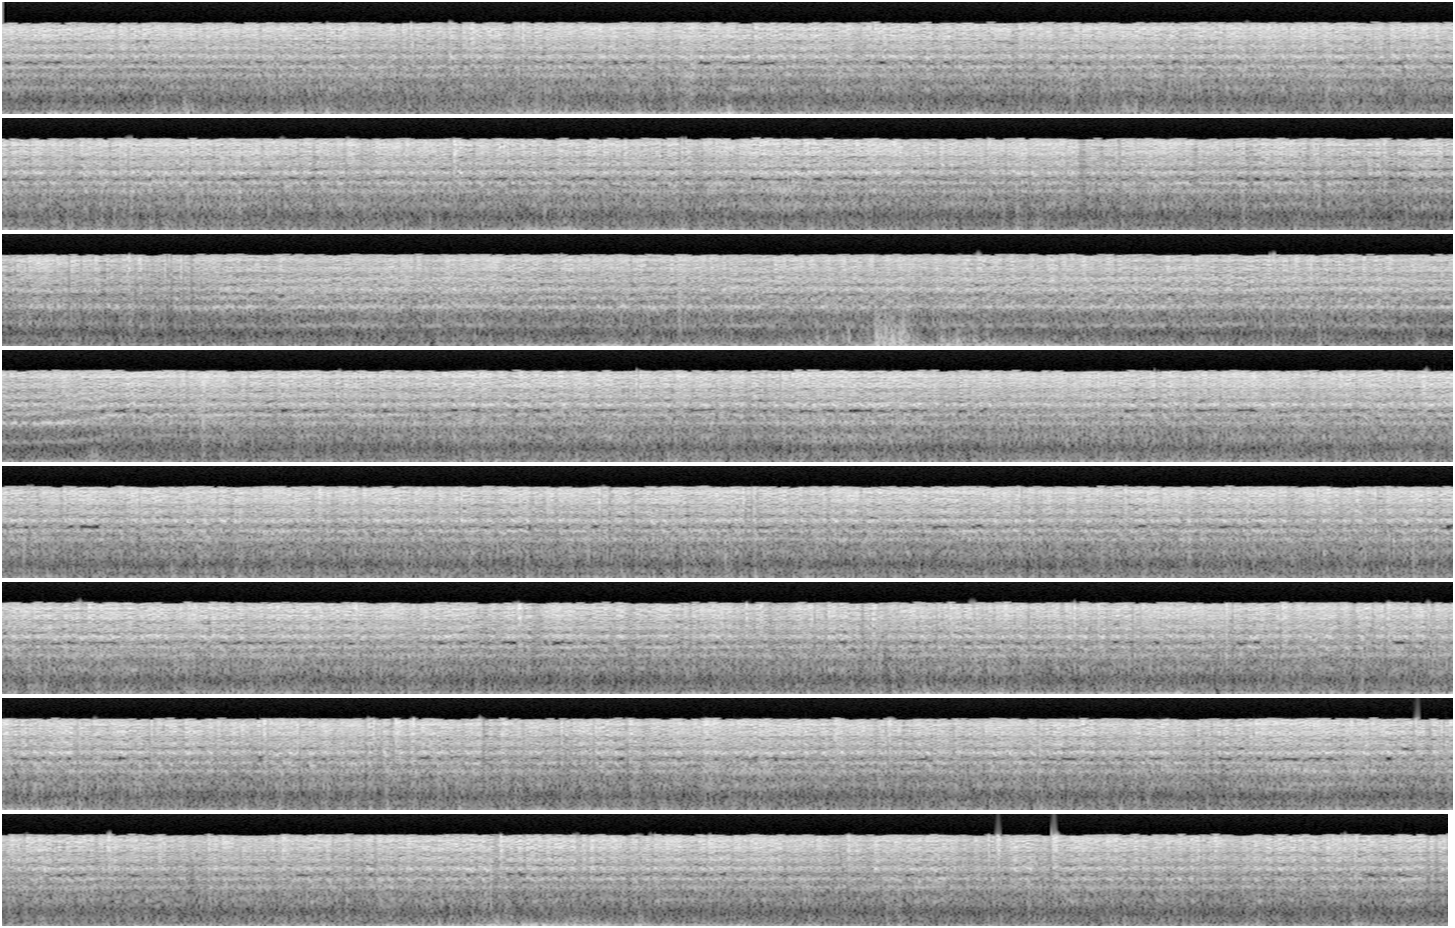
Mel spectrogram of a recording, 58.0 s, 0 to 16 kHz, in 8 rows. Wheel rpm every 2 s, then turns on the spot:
230, 230, 230, 230, 230, 230, 230, 190, 160, 160, 160, 220, 230, 230, 230, 230, 220, 230, 230, 230, 230, 230, 230, 230, 230, 230, 230, 230, 230.
none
